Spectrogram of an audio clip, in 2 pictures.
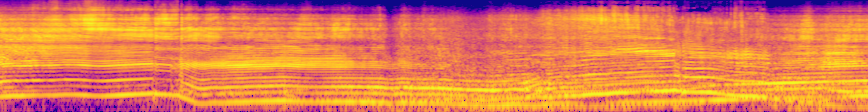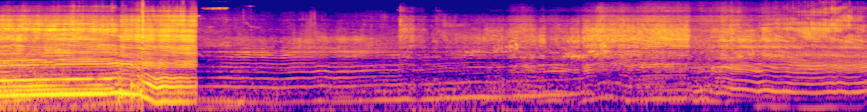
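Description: A car engine roars and revs up and down as it races close by.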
